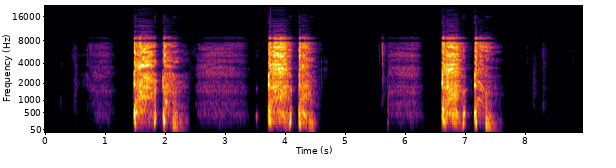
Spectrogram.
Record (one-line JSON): {"three_cough_length": "9.0 s", "three_cough_amplitude": 32767, "three_cough_signal_mean_std_ratio": 0.34, "survey_phase": "beta (2021-08-13 to 2022-03-07)", "age": "45-64", "gender": "Male", "wearing_mask": "No", "symptom_none": true, "smoker_status": "Never smoked", "respiratory_condition_asthma": false, "respiratory_condition_other": false, "recruitment_source": "REACT", "submission_delay": "1 day", "covid_test_result": "Negative", "covid_test_method": "RT-qPCR"}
